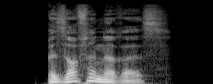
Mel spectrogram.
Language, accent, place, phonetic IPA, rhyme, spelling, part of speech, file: German, Germany, Berlin, [bəˈzɔfənəʁəs], -ɔfənəʁəs, besoffeneres, adjective, De-besoffeneres.ogg
- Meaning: strong/mixed nominative/accusative neuter singular comparative degree of besoffen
